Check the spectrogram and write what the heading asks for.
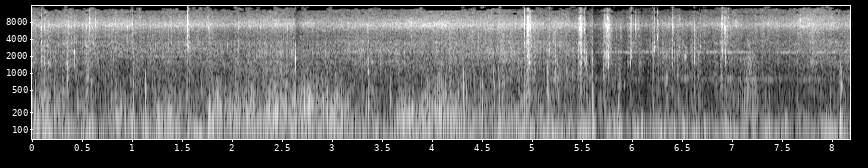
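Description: Wind buffeting the microphone of a handlebar-mounted camera on a mountain bike riding down a dirt singletrack, over the rumble of the tyres on the trail. Clicks and rattles from the bike as it runs over bumps are scattered throughout, thickest around five to six seconds in.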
